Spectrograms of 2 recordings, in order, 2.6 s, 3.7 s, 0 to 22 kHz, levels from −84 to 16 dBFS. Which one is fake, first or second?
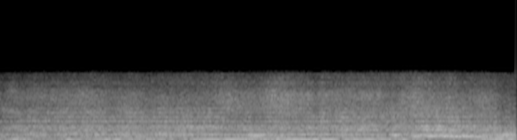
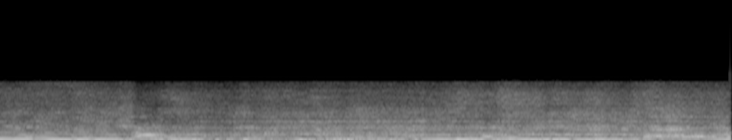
second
